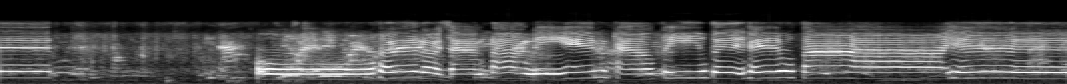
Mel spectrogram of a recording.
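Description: A single voice singing a folk song without accompaniment, in long held notes with slides and wavering pitch, heard through a phone voice message. The singing breaks off briefly near the start and picks up again about two and a half seconds in.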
